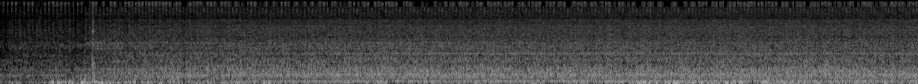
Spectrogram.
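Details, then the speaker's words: 2024 Mitsubishi Xpander GLS idling with headlights and aircon on, after a battery-caused no-start: steady, even low hum with no dips or stumbles under load; voltage holds at 13.79, alternator charging well. "Okay. Naka-on ang headlight. Naka-on ang aircon. Nasa 13.79. Kaya hindi siya natatalo at maganda ang charging ng alternator."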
